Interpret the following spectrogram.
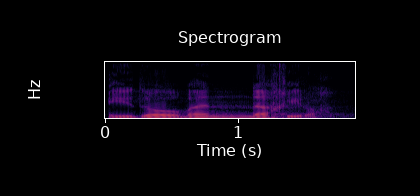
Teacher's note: Itu idgham bigunah disertai dengan dengung ditahan.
